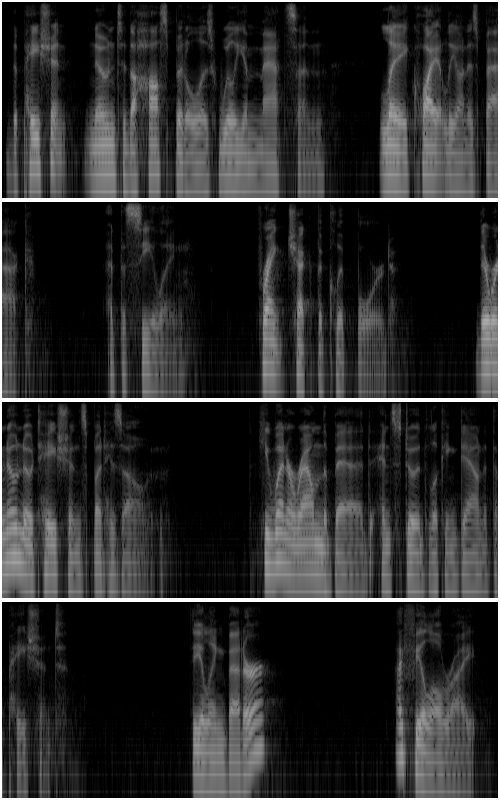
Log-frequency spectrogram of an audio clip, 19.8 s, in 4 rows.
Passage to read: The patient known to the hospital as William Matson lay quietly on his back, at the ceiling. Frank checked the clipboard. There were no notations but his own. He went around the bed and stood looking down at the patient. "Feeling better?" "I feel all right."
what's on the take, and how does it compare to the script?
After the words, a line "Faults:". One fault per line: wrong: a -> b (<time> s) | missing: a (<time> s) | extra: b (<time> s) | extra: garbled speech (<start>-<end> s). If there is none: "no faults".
The patient known to the hospital as William Matson lay quietly on his back, at the ceiling. Frank checked the clipboard. There were no notations but his own. He went around the bed and stood looking down at the patient. "Feeling better?" "I feel all right."
Faults:
no faults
